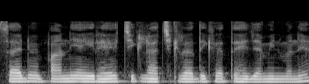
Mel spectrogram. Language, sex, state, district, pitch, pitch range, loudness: Sadri, male, Chhattisgarh, Jashpur, 130 Hz, 130-135 Hz, -13 LUFS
